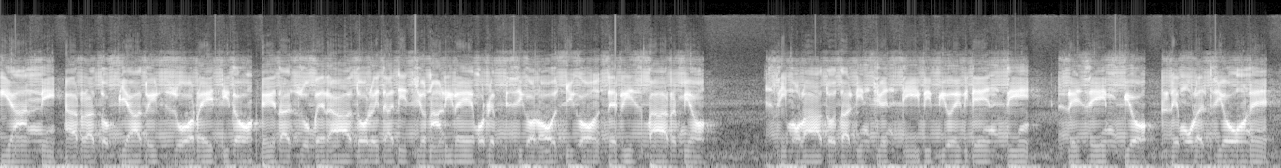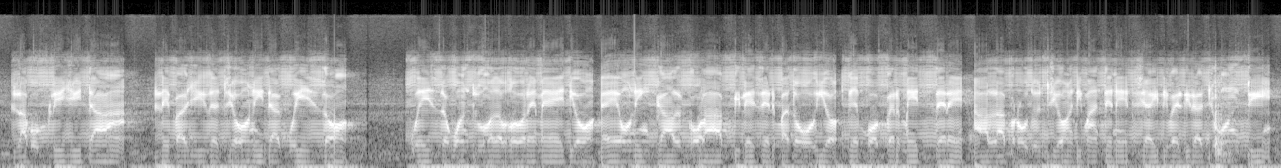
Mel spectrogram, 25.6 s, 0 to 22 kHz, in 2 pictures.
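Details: Acted scene from a 1963 Italian film in which a male professor character lectures using an electrolarynx: electrolarynx speech.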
